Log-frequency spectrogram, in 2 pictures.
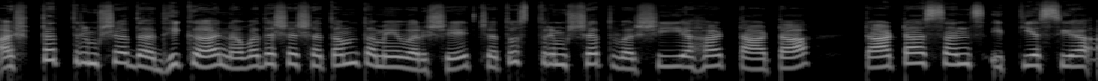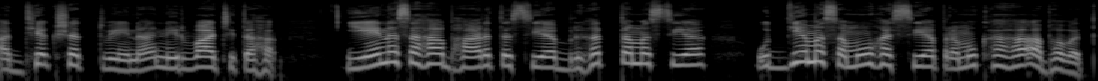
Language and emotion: Sanskrit, neutral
